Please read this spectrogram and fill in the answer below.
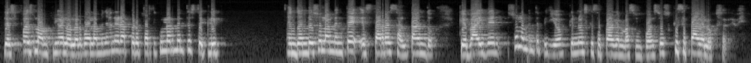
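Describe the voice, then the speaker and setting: A woman's voice: a little high, steady tone, fairly quick, darkish tone, low-quality recording. A woman in her thirties with a Mexican accent giving news commentary from a small room at home, emphatic and conversational, repeating her points. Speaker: political commentator. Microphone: earphone mic.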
